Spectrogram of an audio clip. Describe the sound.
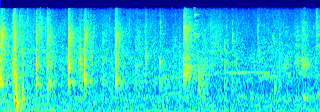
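A horse's hooves clip-clop across a bullring arena in a loose, uneven walking rhythm, with a man's voice talking faintly underneath, as rejoneador Andrés Romero rides in through the drag-out gate to change horses during a bullfight.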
